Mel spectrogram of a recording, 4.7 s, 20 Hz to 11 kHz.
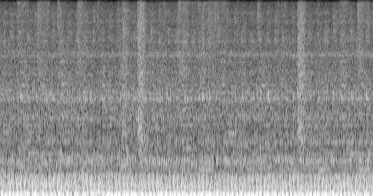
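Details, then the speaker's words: VW GTI awaiting R32 3.2 swap, first cold start: rough, uneven idle with lumpy irregular beat and stumbles; misfire, cause not found. "getting ready to bring jerseys car in the garage first cold start will hear the misfire it sounds like garbage"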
